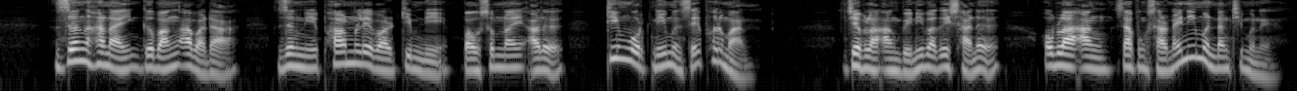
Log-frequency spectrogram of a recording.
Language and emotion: Bodo, happy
